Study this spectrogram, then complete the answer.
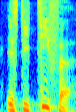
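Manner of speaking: normal talking voice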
